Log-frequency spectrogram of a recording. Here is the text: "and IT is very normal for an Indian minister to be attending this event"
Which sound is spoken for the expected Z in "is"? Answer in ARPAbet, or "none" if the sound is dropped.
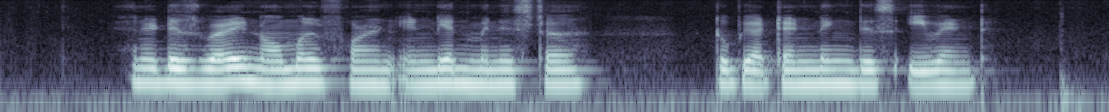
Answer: Z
